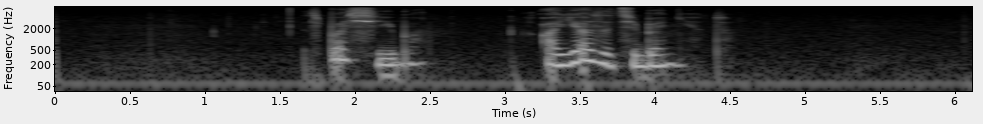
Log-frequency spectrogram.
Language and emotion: Russian, sad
